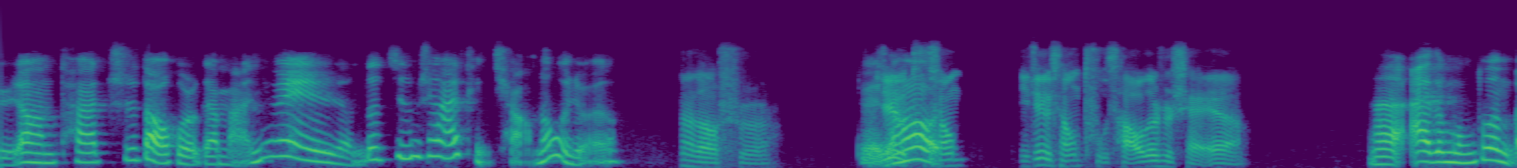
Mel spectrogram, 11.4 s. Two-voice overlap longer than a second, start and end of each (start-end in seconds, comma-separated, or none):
none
